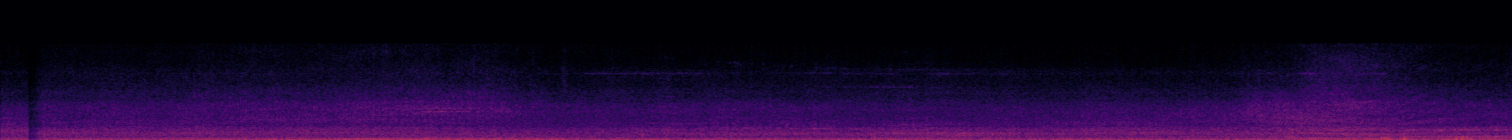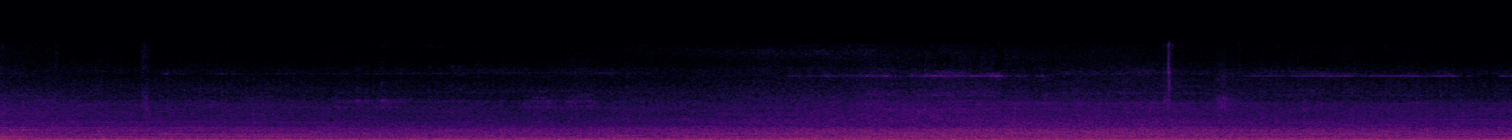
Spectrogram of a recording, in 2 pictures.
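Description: Steady city road traffic, cars and other vehicles running past, with one vehicle passing close and loud about halfway through.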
